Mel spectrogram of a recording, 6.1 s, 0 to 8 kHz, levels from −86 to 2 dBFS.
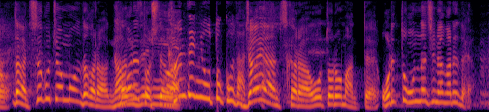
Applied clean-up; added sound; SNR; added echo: none; none; none; none.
